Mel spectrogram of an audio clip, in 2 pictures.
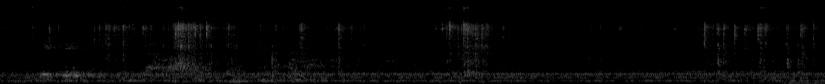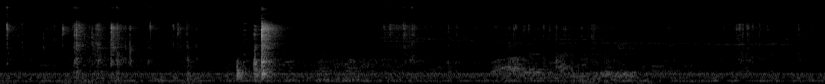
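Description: Faint scattered clicks and taps of a steel spoon and utensils being handled, with one sharper click about eleven seconds in, over a low steady hum.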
